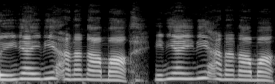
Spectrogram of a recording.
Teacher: పంచమి వర్ణాలు అనేవి ముక్కు ద్వారాగా రిలీజ్ అవుతాయి కాబట్టి అనునాసిక వర్ణాలు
